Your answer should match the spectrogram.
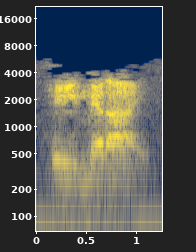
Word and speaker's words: hemerai: Actually, that could be hemerai, because it's got an alpha iota subscript. And when that happens, it's pronounced like a diphthong, like alpha iota, which is I. Hemerai.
